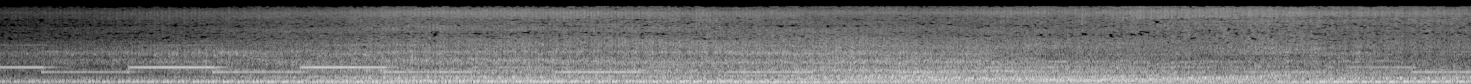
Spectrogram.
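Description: A passenger train hauled by a GE diesel-electric locomotive passes close by: the engine's rumble and the wheels on the rails build over the first couple of seconds and then stay loud as the locomotive and coaches go by. Over it, a level-crossing warning alarm keeps up an alternating two-note chime.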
